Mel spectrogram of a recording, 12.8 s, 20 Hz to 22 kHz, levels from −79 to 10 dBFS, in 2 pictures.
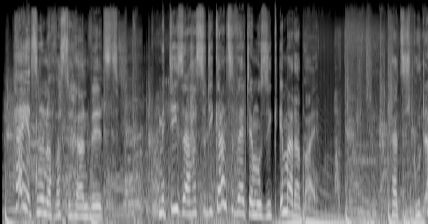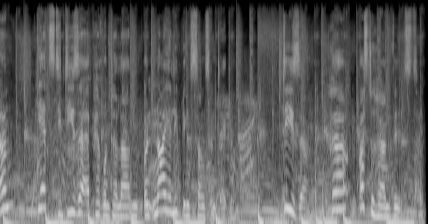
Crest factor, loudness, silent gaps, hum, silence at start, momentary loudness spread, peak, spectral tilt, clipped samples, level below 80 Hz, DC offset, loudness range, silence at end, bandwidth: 10 dB; -11 LUFS; none; none; 0.05 s; 6 LU; 0 dBFS; -4.5 dB/octave; under 0.1%; -16 dBFS; under 0.1%; 1 LU; 0.05 s; 19.5 kHz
